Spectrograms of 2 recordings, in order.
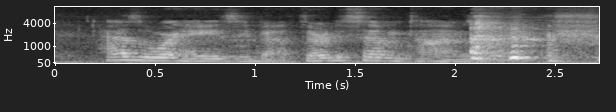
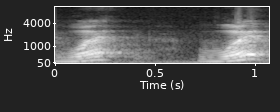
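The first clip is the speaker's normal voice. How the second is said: mock shouting over noise; 2 semitones lower, 11 dB louder than usual. Can't hear customer in busy bar.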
